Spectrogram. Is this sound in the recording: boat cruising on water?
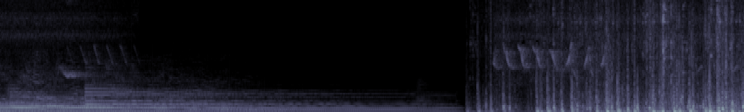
no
